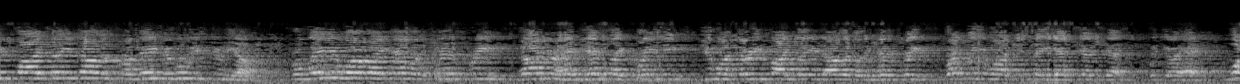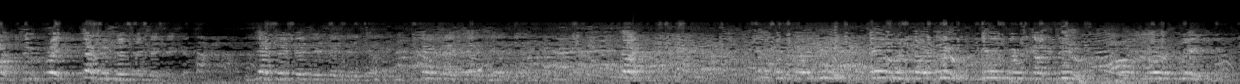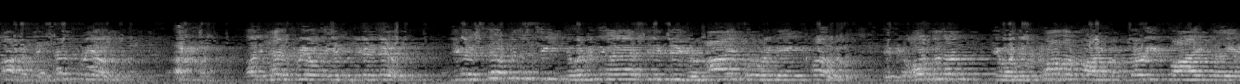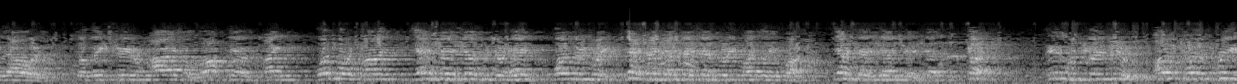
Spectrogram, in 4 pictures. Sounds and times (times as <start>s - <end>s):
Speech: 0.0s - 17.8s, 18.5s - 19.0s, 19.8s - 49.5s
Inside, large room or hall: 0.0s - 49.5s.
